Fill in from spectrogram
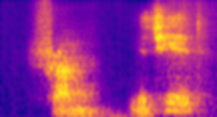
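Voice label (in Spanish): Voice Acting, es, female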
